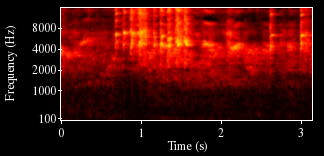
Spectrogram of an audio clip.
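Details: Lovebird chirps: quiet opening, then a cluster of bright high squeaky notes around the middle and a few sharp single chirps after.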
